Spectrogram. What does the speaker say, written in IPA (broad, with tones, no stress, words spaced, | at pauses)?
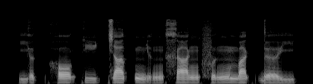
jə˨˩k̚hɔ˧ki˧ ca˦˥t̚ɲə˨˩˦ŋ xa˧ŋfə˧˥ŋma˦˥k̚ɗə˧j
